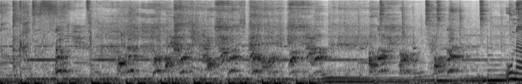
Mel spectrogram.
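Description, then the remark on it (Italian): Four dogs, the singer's own, bark repeatedly in short, sharp bursts over a dense, loud music backing in a home-produced song, the barks woven into the track with a steady rhythmic pulse underneath. “produzione tanto casalinga quanto ricca di suoni non banali, suoni che a volte includono anche l'abbaiare dei suoi cani.”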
